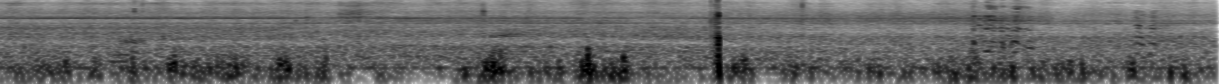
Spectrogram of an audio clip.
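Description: Outdoor central air-conditioning condenser unit running, a steady mechanical whir with a thin high whine, and a single sharp click about three and a half seconds in.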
